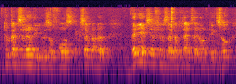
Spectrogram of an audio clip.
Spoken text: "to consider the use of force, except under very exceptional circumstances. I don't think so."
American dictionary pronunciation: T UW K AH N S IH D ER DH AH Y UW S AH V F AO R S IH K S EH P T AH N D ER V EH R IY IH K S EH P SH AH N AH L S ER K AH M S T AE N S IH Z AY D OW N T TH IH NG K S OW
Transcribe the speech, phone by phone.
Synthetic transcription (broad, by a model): T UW K AH N S IH D ER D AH Y UW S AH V F AO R S IH K S EH P T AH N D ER V EH R IY IH K S EH P SH AH N AH L S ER K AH M S T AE N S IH IH D OW N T T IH NG K S OW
